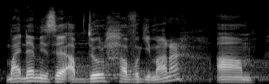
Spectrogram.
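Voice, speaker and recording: A man, giving an earnest public speech with many pauses and restarts. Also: medium pitch. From Democratic Republic of Congo. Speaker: guest speaker. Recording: echoey hall.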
